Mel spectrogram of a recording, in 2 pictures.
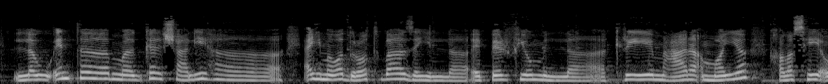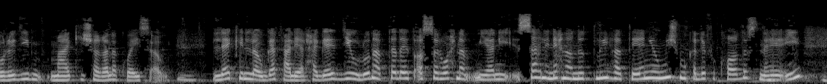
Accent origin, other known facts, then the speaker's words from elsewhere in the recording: Egypt; هو احنا بيوتنا كلنا كمصريين هتلاقي عندنا النحاس موجود بشكل أساسي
